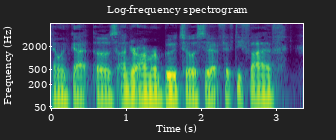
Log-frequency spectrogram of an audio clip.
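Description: A man's somewhat breathy, monotone voice with flat intonation at a fairly slow pace. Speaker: reseller. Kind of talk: casual vlog chat. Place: home room. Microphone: phone near.

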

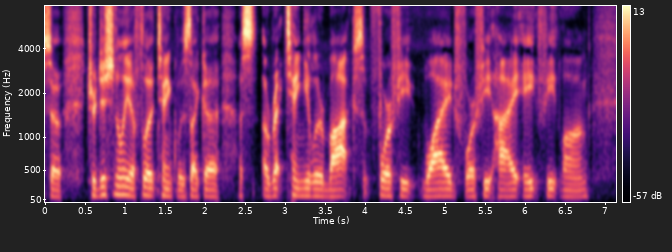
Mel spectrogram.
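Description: This man talks at a moderate pace with a fairly low pitch. The background is quiet. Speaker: podcast guest. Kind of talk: interview answer. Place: studio. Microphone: studio mic.

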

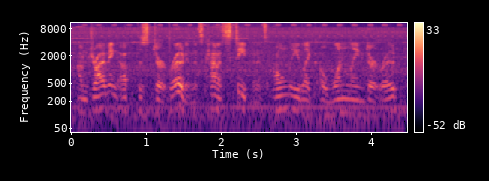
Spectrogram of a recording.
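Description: Noticeable background noise runs under a man's voice. He talks at a moderate pace with ordinary pitch variation. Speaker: interviewee. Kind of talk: interview answer. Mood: amused storytelling. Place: bus. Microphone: camera far.

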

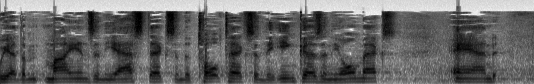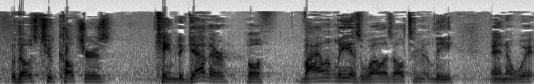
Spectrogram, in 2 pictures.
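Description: A man's fairly quick, monotone delivery with flat intonation, over light background noise. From Mexican American community, US. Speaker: lawyer and civil rights advocate; lawyer. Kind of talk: interview. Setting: art museum. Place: hall.

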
